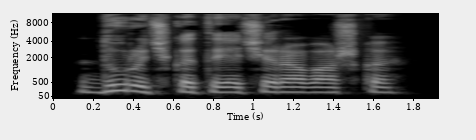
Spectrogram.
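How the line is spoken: Snorting. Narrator (Russian): фыркнула Арман

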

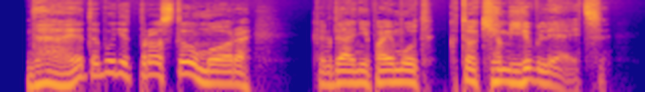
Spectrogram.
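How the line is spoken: Giggling. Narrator (Russian): хихикает Алина

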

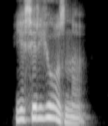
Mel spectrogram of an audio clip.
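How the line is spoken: Sulky mumble. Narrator (Russian): чуть насупленно пробормотала

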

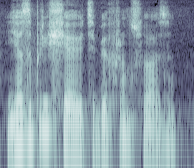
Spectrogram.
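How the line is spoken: In an undertone. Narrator (Russian): Кароль вполголоса сказала

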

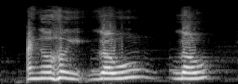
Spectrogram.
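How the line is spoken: Child whimpering. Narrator (Vietnamese): Nó mếu máo

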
